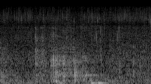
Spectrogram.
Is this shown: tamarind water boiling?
yes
